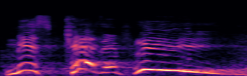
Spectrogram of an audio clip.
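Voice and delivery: high, loud calling out. A narrator's reading. Narrator calls out to Miss Kezzy, loud and high. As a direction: call across the car to her.

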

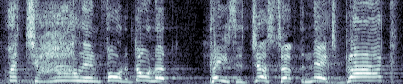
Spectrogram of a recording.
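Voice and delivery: put-on high-pitched elderly woman; old woman voice. Old lady fussing at the young driver, high and pert.

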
